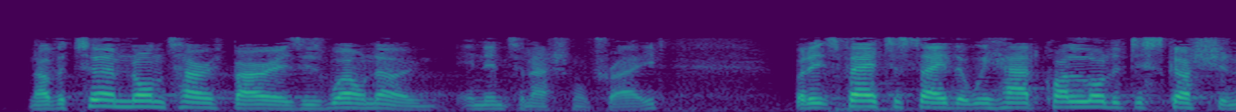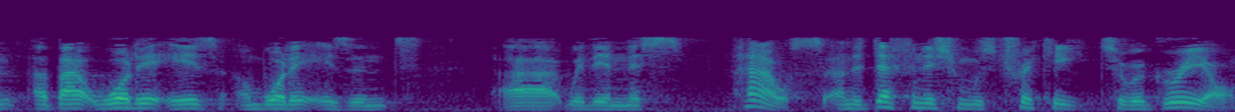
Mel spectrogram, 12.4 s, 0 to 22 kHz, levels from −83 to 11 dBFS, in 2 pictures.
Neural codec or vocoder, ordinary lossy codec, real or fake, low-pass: none; none; real; 5.4 kHz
